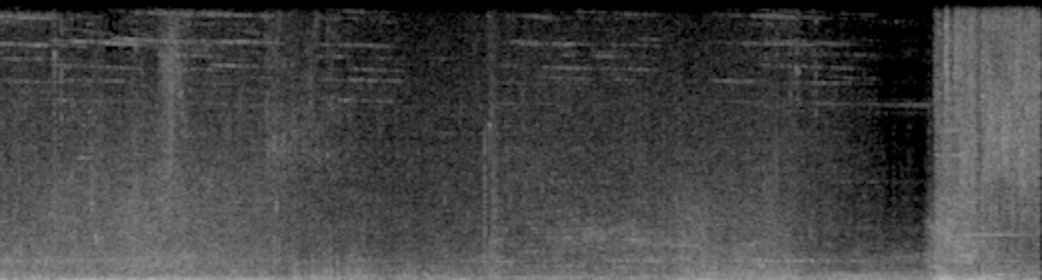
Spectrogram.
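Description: Footsteps tread steadily on a hard walkway.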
